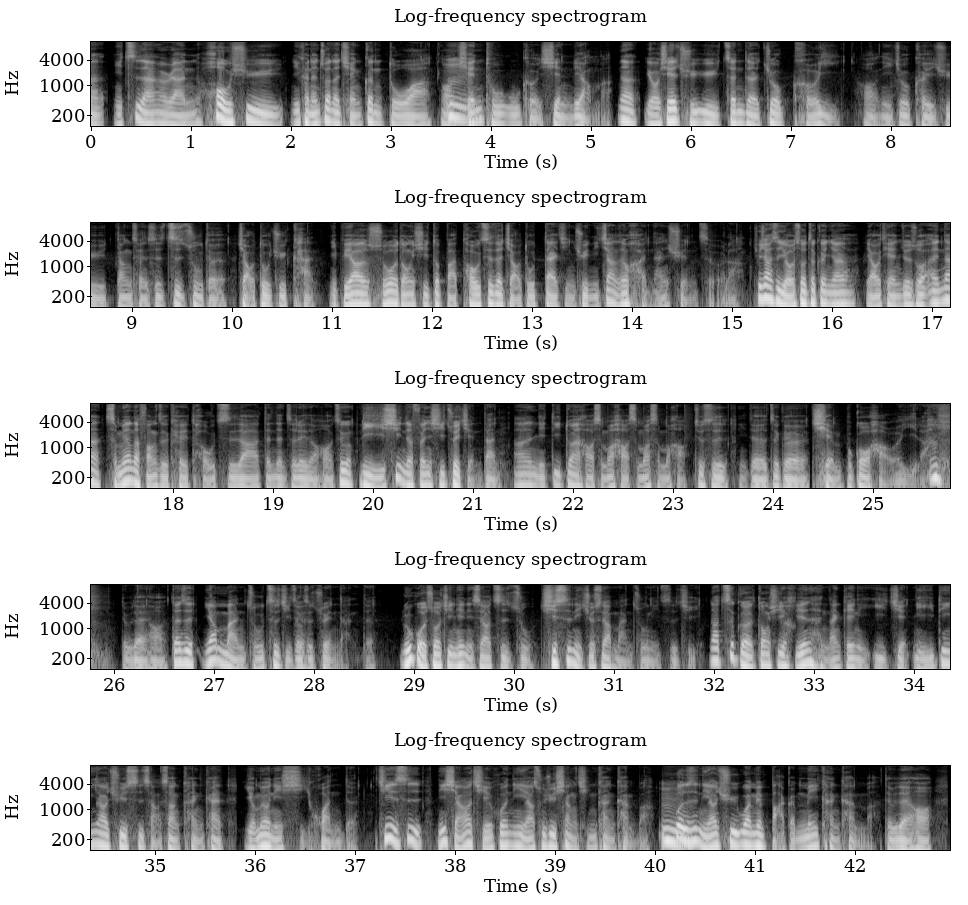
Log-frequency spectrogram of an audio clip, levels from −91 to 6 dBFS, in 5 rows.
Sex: male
